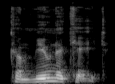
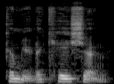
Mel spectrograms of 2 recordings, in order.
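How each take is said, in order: First: "Communicate" stressed co-MU-ni-cate; stress on second syllable. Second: "communication" stressed communi-CA-tion; stress before the ending. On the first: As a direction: punch MU in "Communicate". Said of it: "third syllable from the end is actually the second". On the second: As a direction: land on CA in "communication". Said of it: "the stress comes right before the ending". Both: Shown as a demonstration.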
